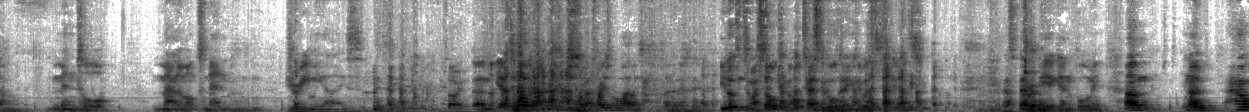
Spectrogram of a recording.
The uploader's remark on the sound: Here's a taste from the *first ever* Loathed Strangers Live event organised by the STFC Official Supporters Club!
